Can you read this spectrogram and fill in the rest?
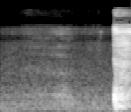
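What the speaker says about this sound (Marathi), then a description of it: "खूप दिवसापासून मला खोकला आहे" A single sharp, loud cough bursts out close by at the end, after a quiet kitchen moment while onions are being sautéed for a tendli masala dish, from a cook with a lingering cough.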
